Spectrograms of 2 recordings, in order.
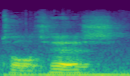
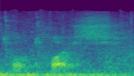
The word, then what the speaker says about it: Tortoise: was about to say but it's actually the Destroyer tortoise not torto tortoise it is right those people who cannot pronounce it Toros and tortoise are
